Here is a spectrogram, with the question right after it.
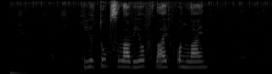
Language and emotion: Russian, neutral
